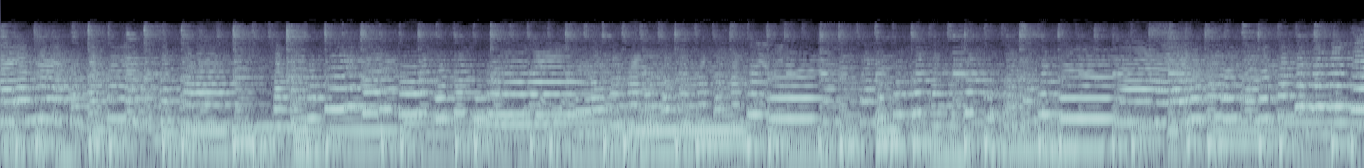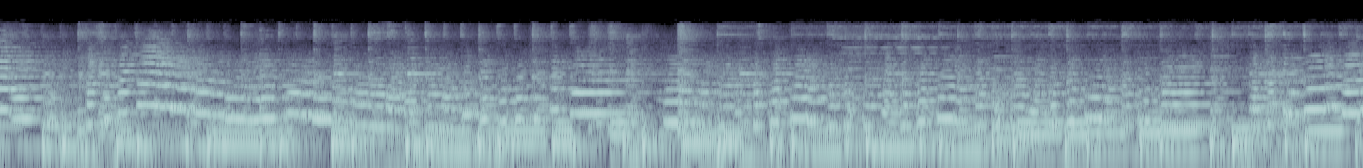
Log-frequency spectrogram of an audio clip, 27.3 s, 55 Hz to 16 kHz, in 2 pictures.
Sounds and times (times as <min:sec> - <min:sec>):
Music: 0:00.0 - 0:27.2.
